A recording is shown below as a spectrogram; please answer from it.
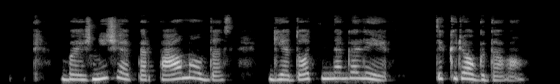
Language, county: Lithuanian, Panevėžys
